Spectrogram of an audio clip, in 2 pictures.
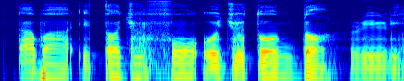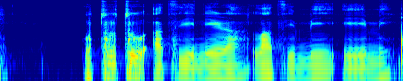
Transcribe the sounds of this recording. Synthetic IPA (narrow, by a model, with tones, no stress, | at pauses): ta˦ba˧ḭ˨tɔ˦d͡ʒu˦fũ˦o˧d͡ʒu˦to˦n̩˦ɡ͡bɔ̃˦˨ɾi˨ɾi˨ | o˨tu˨˦tu˦˨ʔa˨tʰi˧i˨nĩ˧ɾa˧la˦ti˧mĩ˦e˨˦mĩ˦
